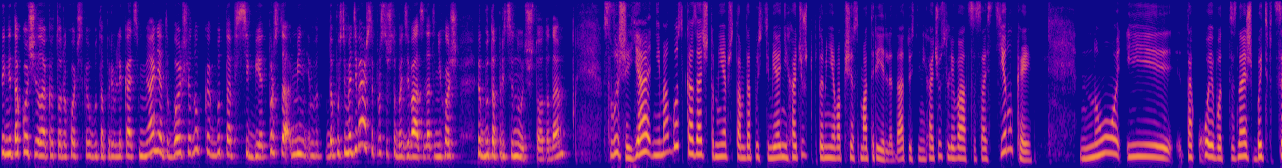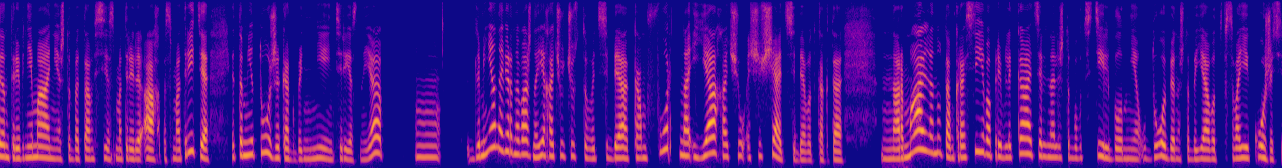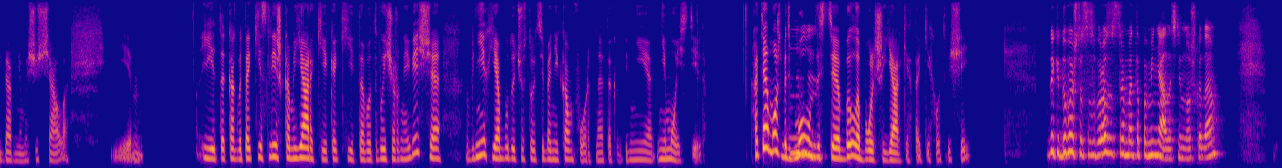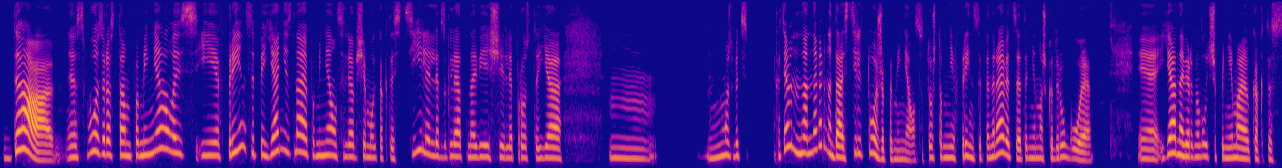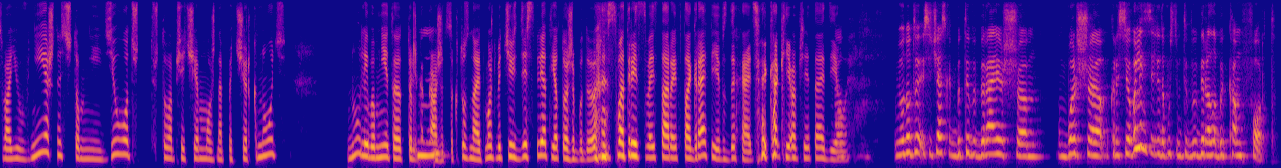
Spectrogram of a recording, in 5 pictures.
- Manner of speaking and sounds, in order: tongue click; "возрастом" said as "врозрастом"; tapping; chuckle; laughing while speaking: "как я вообще это одела?"
- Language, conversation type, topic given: Russian, podcast, Как ты обычно выбираешь между минимализмом и ярким самовыражением в стиле?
